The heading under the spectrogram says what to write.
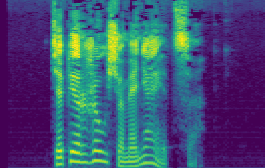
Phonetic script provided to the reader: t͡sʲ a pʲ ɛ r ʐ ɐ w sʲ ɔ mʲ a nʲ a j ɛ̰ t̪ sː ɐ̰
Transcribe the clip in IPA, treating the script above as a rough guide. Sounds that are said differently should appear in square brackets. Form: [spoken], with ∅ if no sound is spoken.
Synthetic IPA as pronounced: t͡sʲ a pʲ ɛ r ʐ ɐ w sʲ ɔ mʲ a nʲ a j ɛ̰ t̪ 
